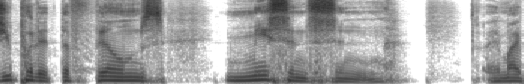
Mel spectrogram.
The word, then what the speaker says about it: mise en scène: performance and, as you put it, the film's mise en scène. Am I pronouncing that right? My French is terrible. Mise en scène, yes.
